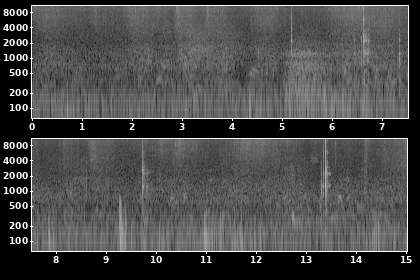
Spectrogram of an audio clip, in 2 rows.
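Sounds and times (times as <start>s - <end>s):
wind buffeting microphone: 0.0s - 15.0s
sharp clicks and knocks: 6.4s - 7.4s.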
